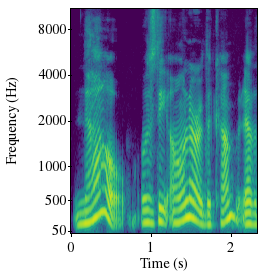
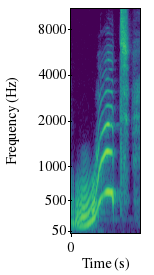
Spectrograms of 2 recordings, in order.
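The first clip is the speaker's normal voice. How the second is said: much higher, softer stunned what; 12 semitones higher, 10 dB quieter than usual. Retold or imitated. Reacting to the surprise job offer, high soft disbelief. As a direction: breathe it out in disbelief.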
